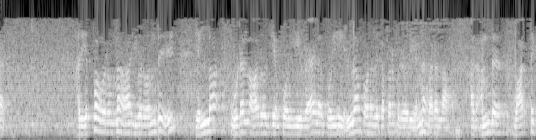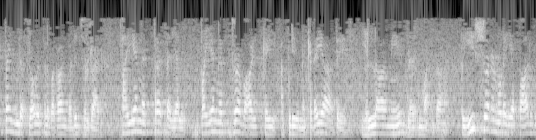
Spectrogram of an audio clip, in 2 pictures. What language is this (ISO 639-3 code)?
tam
